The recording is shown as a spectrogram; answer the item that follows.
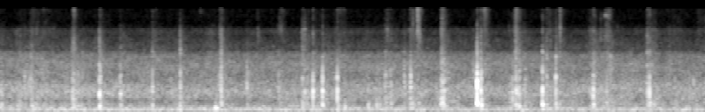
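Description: Footsteps of boots on snow-covered logs and snowy ground: slow, uneven steps, each a soft crunch or knock.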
